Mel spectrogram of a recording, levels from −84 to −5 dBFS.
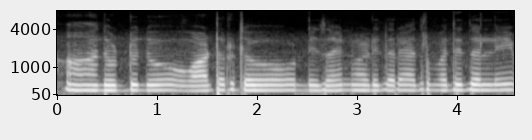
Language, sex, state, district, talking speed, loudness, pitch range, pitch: Kannada, female, Karnataka, Mysore, 105 wpm, -14 LUFS, 185-190 Hz, 185 Hz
